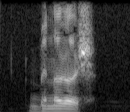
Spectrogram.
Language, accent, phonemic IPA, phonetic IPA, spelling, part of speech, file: Armenian, Eastern Armenian, /bənoˈɾoʃ/, [bənoɾóʃ], բնորոշ, adjective, Hy-բնորոշ.ogg
- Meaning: characteristic, typical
